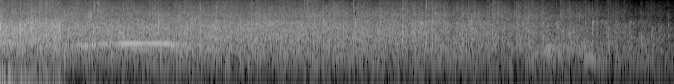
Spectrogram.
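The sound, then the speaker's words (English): A church crowd breaks into steady, dense applause one morning, welcoming children coming out to be baptized; it holds strong for several seconds, then gradually thins and fades. A brief whistle-like tone cuts through early on. “Would you welcome them with a huge round of applause as they come out this morning?”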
